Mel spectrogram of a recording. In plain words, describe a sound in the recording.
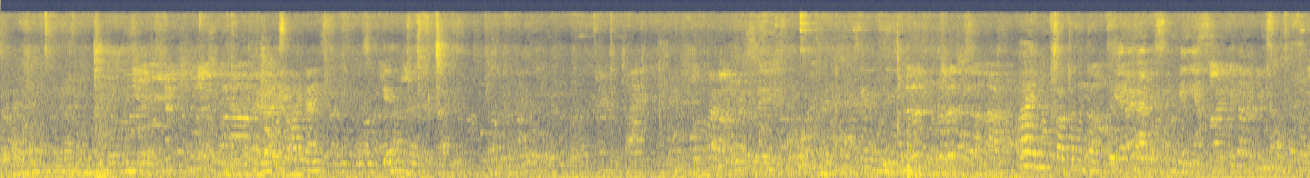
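A crowd of men and women chatter in a large echoing hall.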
